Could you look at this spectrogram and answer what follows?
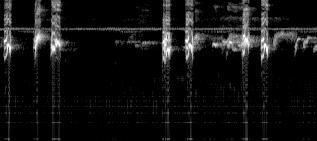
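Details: Morning lure song of a red-whiskered bulbul, used for training birds: loud, clipped, whistled notes in quick clusters, a quiet gap, then a livelier run of notes with some slurred whistles, over a constant high tone.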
